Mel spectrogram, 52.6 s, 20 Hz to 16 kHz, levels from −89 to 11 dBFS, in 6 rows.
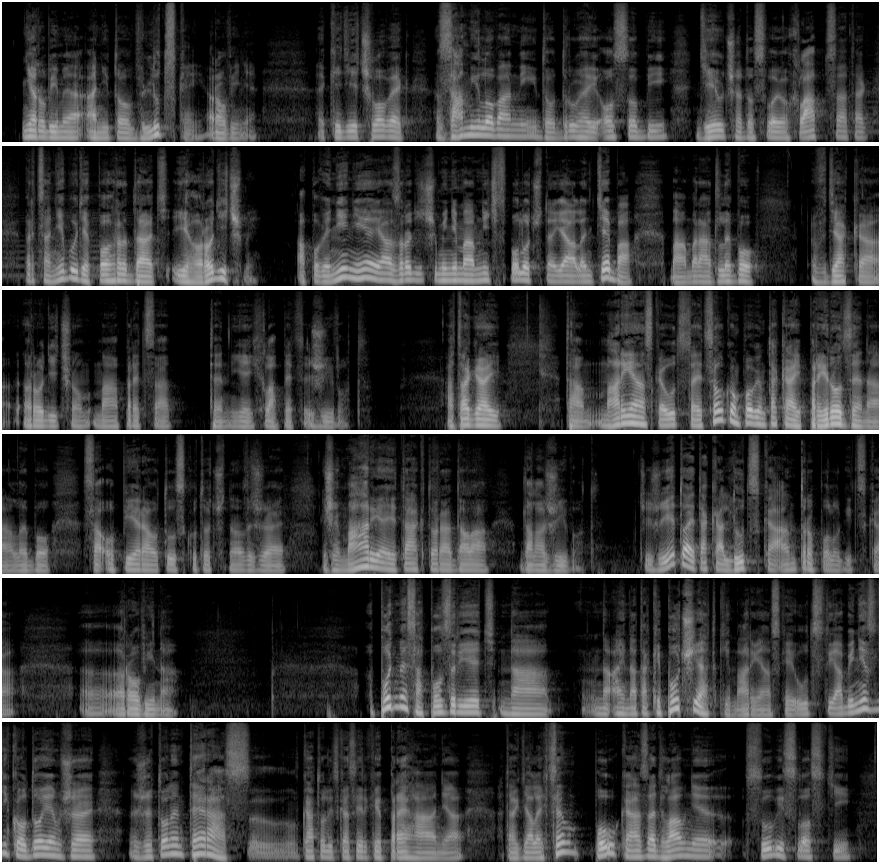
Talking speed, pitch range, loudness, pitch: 130 wpm, 100-125 Hz, -28 LUFS, 110 Hz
